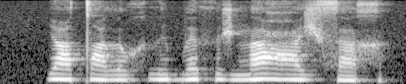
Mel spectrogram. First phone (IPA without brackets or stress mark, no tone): i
